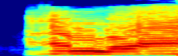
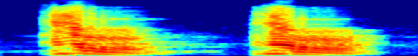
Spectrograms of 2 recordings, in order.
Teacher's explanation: بغیر غنہ کا مطلب ہے کہ نون، بالکل نون کی کوئی آواز نہیں، ناک میں لے کے نہیں جانا ہے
